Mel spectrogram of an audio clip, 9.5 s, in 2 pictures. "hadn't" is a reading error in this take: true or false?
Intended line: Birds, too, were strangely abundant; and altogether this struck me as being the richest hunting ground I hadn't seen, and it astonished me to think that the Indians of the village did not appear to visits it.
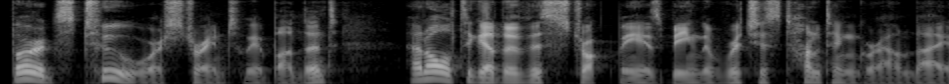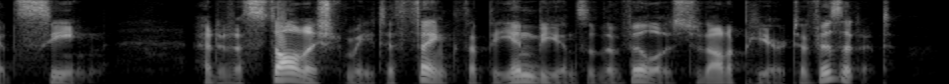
true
